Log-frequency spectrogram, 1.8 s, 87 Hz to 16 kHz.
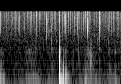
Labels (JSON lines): {"label": "biophony, double pulse", "recorder": "SoundTrap 300"}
